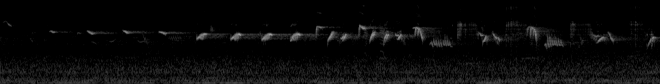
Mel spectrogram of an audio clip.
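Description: A Bluethroat sings a quick run of high, clipped notes, about three per second, rising slightly and then breaking into varied twitters. The background is quiet.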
